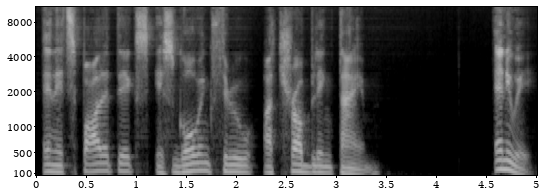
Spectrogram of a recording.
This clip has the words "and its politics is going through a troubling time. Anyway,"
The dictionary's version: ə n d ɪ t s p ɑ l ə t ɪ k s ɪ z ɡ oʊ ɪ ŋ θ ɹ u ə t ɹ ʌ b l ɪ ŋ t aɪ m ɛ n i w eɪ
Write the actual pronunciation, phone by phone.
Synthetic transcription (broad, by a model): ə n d ɪ t s p ɑ l ə t ɪ k s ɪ s ɡ oʊ ɪ ŋ θ ɹ u ə t ɹ ʌ b l ɪ ŋ t aɪ m ɛ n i w eɪ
